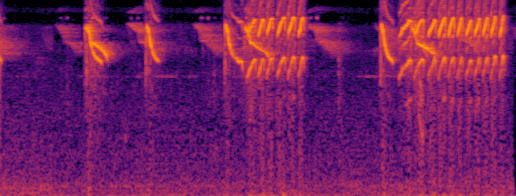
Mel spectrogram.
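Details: Oriental white-eye lure call used to attract wild birds: short high downslurred whistled notes, then rapid bursts of about ten sharp repeated chips, twice, over a quiet background.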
